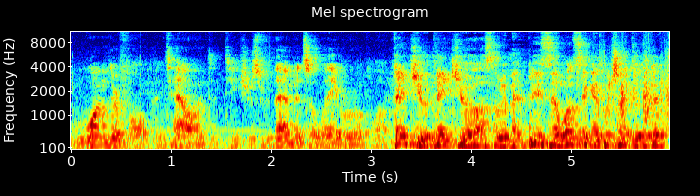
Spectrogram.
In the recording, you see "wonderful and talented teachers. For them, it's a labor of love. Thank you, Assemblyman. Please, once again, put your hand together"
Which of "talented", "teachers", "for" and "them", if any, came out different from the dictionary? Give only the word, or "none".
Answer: none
